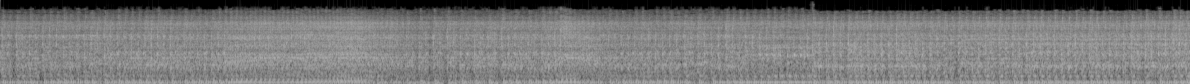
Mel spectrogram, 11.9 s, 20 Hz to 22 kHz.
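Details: Honda CRF450L single idling after its first oil change at just over 100 miles, with Amsoil synthetic: steady, even idle with a faint gear whirr, no knocks or misses. Normal idle.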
